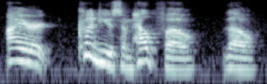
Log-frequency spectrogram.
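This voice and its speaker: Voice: medium pitch, animated, a little slow, pushed and bright. A reader voicing an earnest, eager young dragon boy.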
